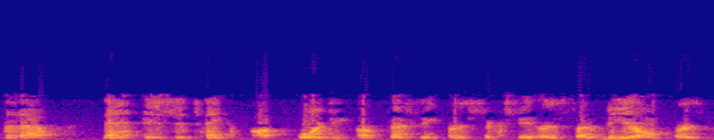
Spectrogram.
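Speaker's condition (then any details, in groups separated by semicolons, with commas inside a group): Voice box damage from tracheostomy; voice box damaged by medic's trach tube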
